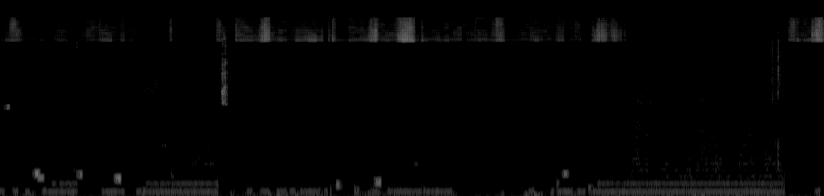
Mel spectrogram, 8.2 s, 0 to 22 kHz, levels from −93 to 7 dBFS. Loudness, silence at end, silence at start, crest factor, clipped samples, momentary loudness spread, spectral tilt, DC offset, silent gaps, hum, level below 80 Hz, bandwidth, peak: -55 LUFS; 0 s; 0 s; 26 dB; under 0.1%; 22 LU; -1.5 dB/octave; under 0.1%; none; none; -78 dBFS; 16 kHz; -34 dBFS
